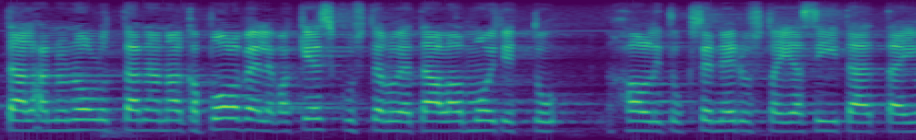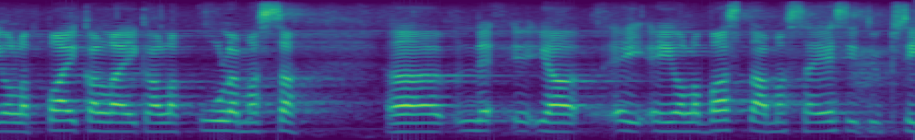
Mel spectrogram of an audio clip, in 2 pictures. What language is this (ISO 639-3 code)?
fin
